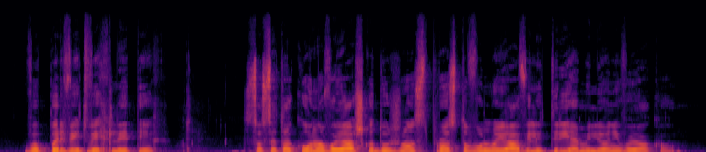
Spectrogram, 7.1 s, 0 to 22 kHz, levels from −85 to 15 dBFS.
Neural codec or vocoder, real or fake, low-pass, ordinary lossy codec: none; real; 19.8 kHz; none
